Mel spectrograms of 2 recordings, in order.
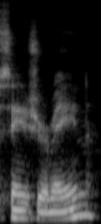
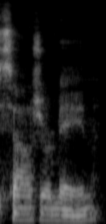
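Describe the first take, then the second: First: The name is pronounced the English way. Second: The name is pronounced the French way.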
